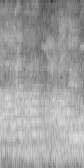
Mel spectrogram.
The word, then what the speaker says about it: أحد: আহাদ দ এমন না, কেমন? আহাদ এমন না, আহাদে কিছুটা জেরের কাছাকাছি।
